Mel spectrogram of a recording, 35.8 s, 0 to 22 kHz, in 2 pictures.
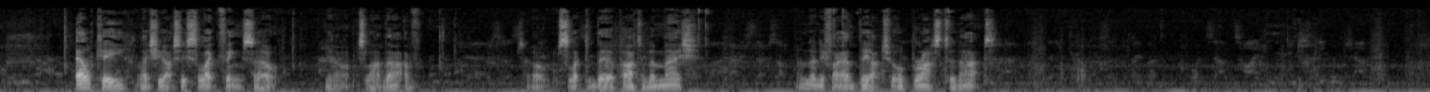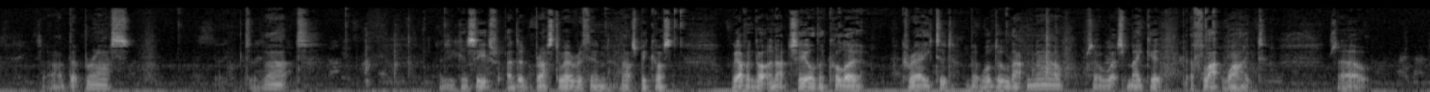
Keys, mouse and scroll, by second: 0.6 l, 3.3 l, 5.3 l, 6.9 l, 8.6 click, 10.3 click, 11.6 click, 21.9-24.8 middle drag, 22.8 Tab, 26.2 click, 27.5 scroll, 29.7 scroll down 5, 30.2 middle click, 32.8 middle click, 32.8 click.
